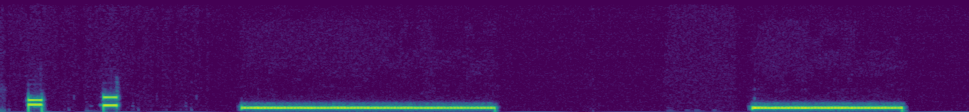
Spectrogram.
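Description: Two quick keypad beeps as a radio show dials a phone number, then a steady, loud ringback tone that sounds for about two seconds, stops, and rings again after a pause. No one speaks.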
